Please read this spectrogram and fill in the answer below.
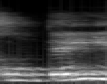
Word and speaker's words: contém: E na hora que eu faço contém, esse M vai ter somivocálico. Então vai ter som de i, contém vogal, som de ser vogal.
